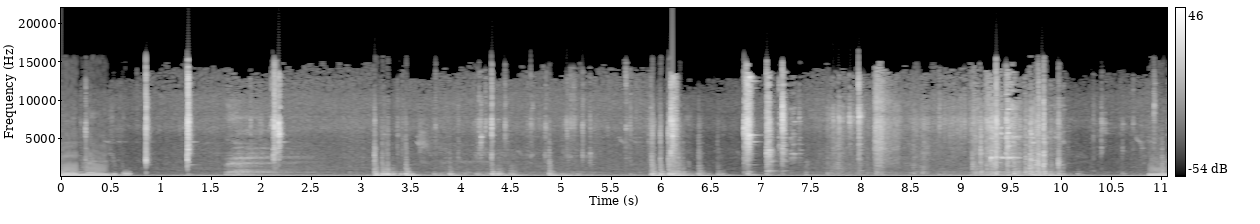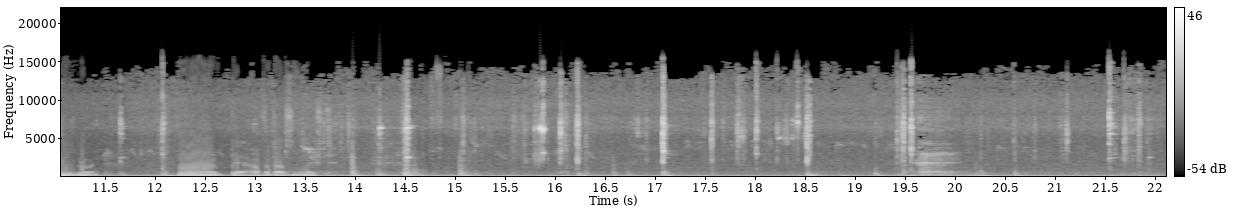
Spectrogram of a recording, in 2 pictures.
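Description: Cans and bottles clink and rattle as a hand sorts through them.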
